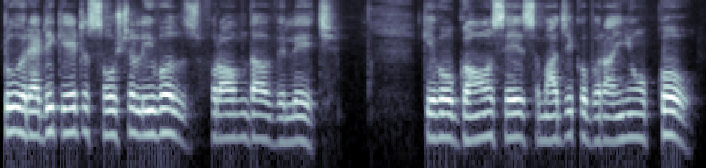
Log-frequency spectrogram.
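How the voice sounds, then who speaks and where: A man with an Indian accent teaching a newspaper-reading lesson, reading English phrases slowly and explaining them in Hindi while asking and answering his own questions. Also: on the high side, dark tone.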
